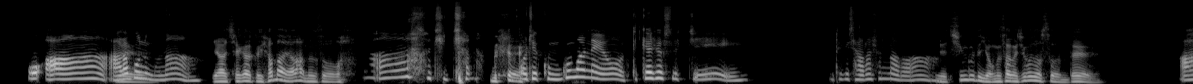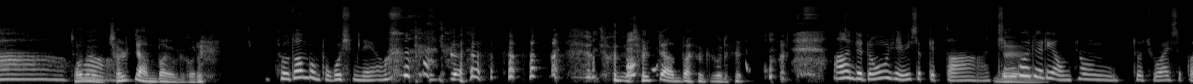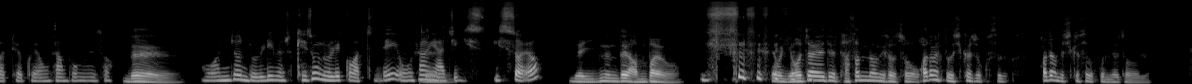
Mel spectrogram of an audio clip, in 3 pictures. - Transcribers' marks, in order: laughing while speaking: "하면서"; laughing while speaking: "진짜?"; laughing while speaking: "네"; laughing while speaking: "그거를"; tapping; laugh; laughing while speaking: "저는 절대 안 봐요 그거를"; laugh; laugh
- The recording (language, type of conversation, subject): Korean, unstructured, 학교에서 가장 행복했던 기억은 무엇인가요?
